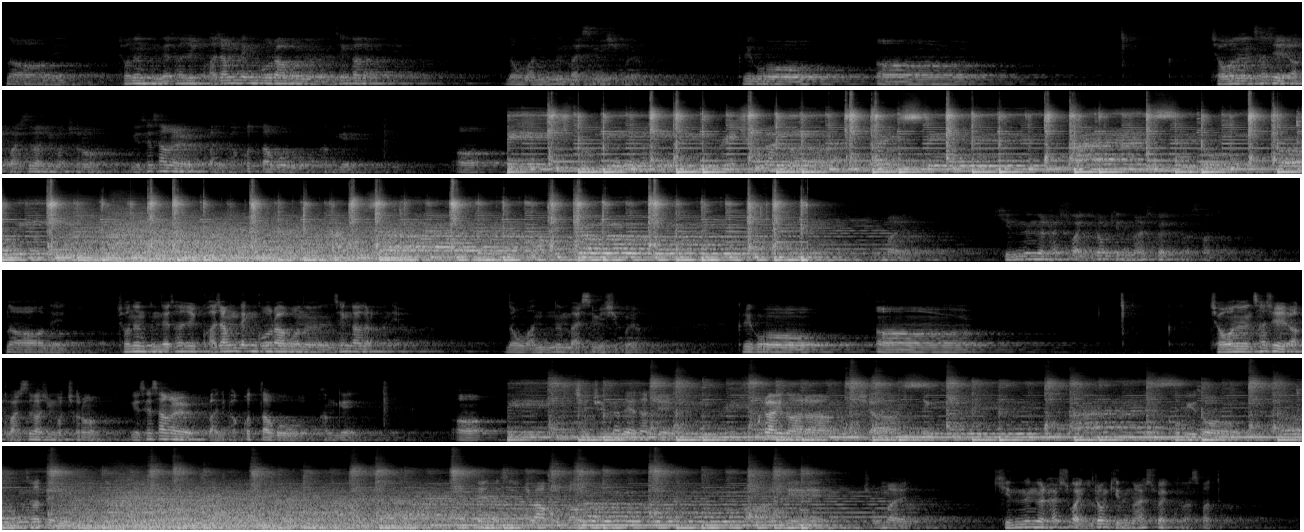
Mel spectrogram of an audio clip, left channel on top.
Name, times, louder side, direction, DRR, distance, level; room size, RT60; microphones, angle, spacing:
voice 1, 0.0-0.6 1.1-4.1 5.0-6.4 7.4-8.2 8.7-9.7 12.1-14.0 14.3-16.6 17.5-17.8 18.7-19.9 20.6-22.8 24.3-25.4 25.9-27.8 28.1-32.5 33.1-35.2 35.9-38.3, right 3 dB, 55° right, 9 dB, 0.5 m, -32 dB
Acoustic guitar, 18.1-34.1, left 4 dB, 55° left, 0.4 m, -22 dB
Thunder, 26.5-31.8, left 1 dB, 85° left, 1.2 m, -25 dB
Trumpet, 29.9-34.9, right 1 dB, 5° left, 1.6 m, -37 dB
8.7 x 3.7 x 5.8 m, 2.3 s
head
